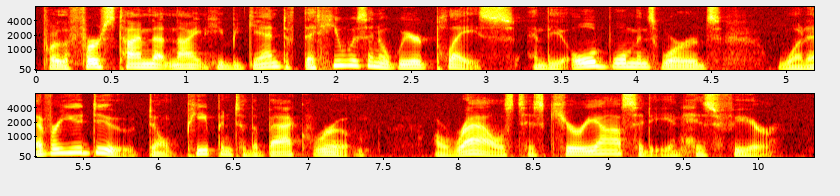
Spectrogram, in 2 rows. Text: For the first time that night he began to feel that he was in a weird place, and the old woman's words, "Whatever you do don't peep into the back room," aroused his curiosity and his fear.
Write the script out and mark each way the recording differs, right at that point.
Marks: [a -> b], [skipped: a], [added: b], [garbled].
For the first time that night he began to [skipped: feel] that he was in a weird place, and the old woman's words, "Whatever you do don't peep into the back room," aroused his curiosity and his fear.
